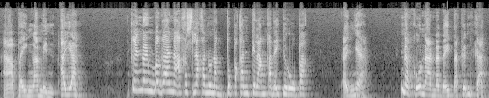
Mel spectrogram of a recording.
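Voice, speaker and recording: Casting: indignant village woman, played by a woman, high voice, very animated, Ilocano accent, whiny comedy-drama complainer. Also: unhurried, pauses often. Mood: hurt, complaining. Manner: whining, exclamatory complaining. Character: touchy, indignant village woman Wilma, insulted over her face. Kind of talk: comedy audio drama acting.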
